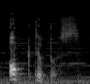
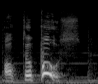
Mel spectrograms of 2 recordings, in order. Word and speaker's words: octopus: which tells us that the stress in the word is on the first syllable it's pronounced octopus not October's and not octopus now when we look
